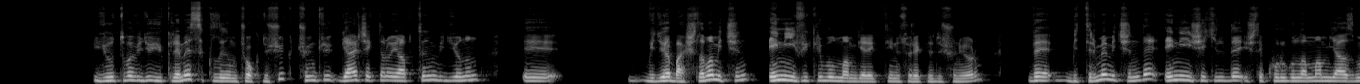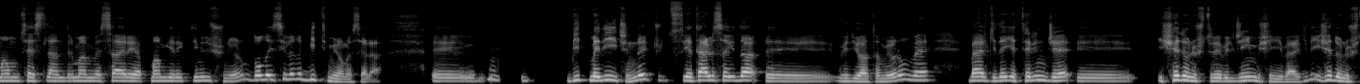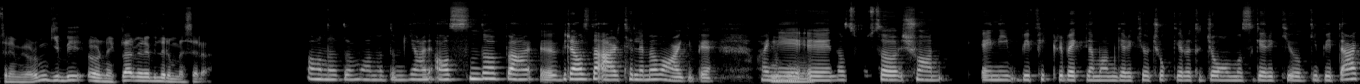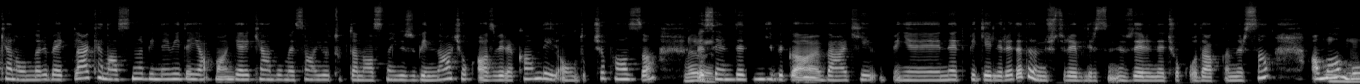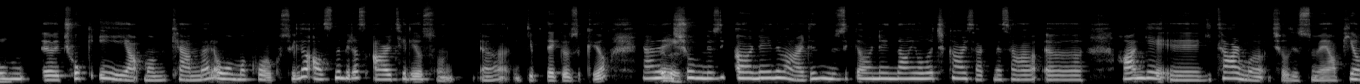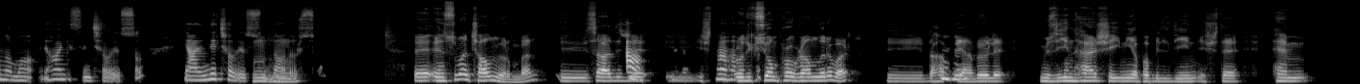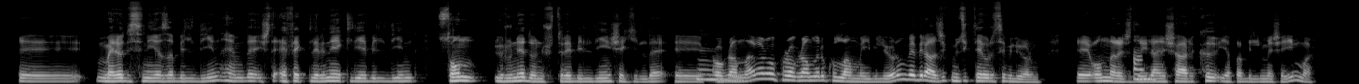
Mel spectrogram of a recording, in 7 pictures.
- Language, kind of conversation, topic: Turkish, advice, Mükemmeliyetçilik yüzünden hiçbir şeye başlayamıyor ya da başladığım işleri bitiremiyor muyum?
- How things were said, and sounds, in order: other background noise; other noise; tapping; unintelligible speech; unintelligible speech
